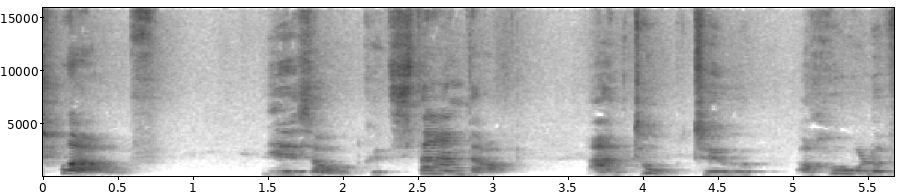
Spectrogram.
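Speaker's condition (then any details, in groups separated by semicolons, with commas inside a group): MND, mild; speech slightly affected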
